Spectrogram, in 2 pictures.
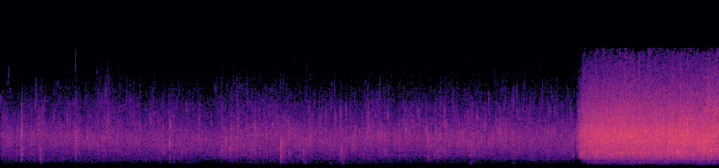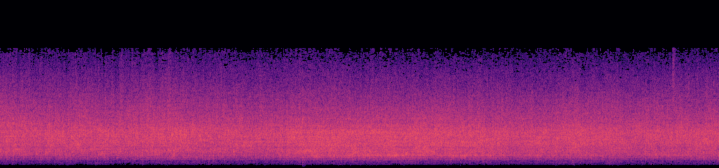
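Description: Flour-coated chicken wings sizzling in hot oil in a frying pan, a steady hiss with small scattered crackles. A little under halfway through the sizzle suddenly becomes much louder and denser and stays that way.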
